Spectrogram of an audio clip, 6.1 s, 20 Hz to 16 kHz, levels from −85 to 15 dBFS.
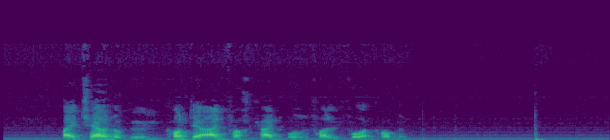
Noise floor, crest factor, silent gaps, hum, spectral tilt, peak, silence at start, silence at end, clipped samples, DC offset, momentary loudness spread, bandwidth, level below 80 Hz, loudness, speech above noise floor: -50 dBFS; 20 dB; none; none; -8 dB/octave; -2 dBFS; 0.65 s; 0.7 s; under 0.1%; under 0.1%; 18 LU; 7.2 kHz; -46 dBFS; -20 LUFS; 31 dB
